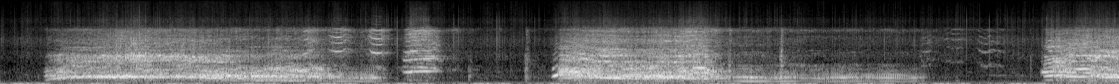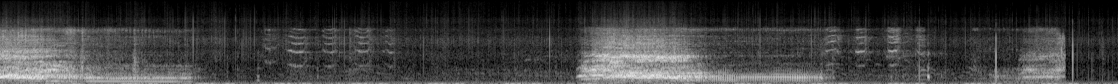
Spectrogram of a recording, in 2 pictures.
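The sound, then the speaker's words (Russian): Huge elephants in India raising their trunks to the sky and trumpeting loudly: four long, blaring calls at regular intervals, with quieter rumbling, honking cries between them. “ходят в дальней Индии огромные слоны, вздымают к небу хоботы, на целый мир трубят.”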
